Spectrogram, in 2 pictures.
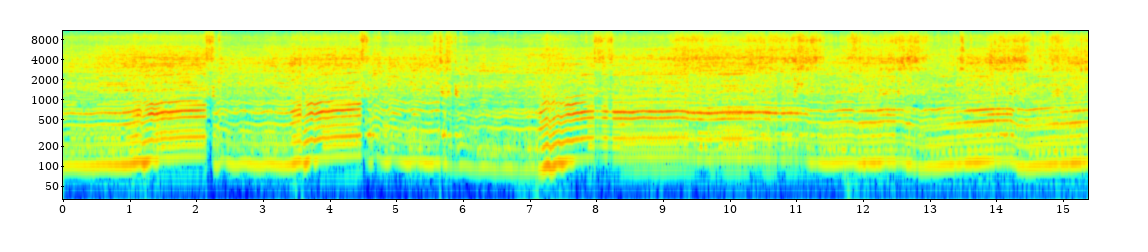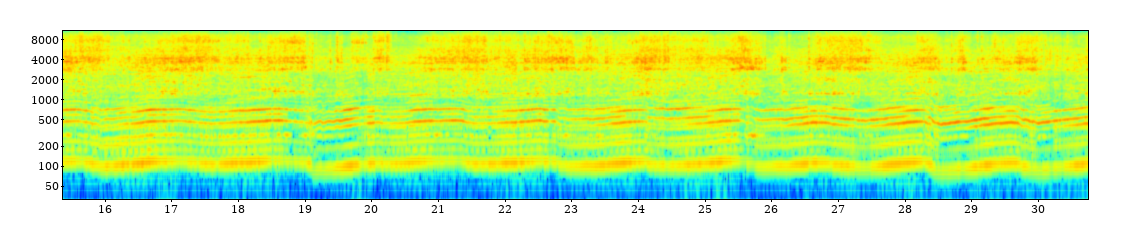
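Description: Petrol brush cutter fitted with an XLK floating blade and vine-cutting attachment, running under load as it mows through vine-tangled weeds. Its engine note keeps dipping and recovering every second or two as the blade bites into the growth.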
